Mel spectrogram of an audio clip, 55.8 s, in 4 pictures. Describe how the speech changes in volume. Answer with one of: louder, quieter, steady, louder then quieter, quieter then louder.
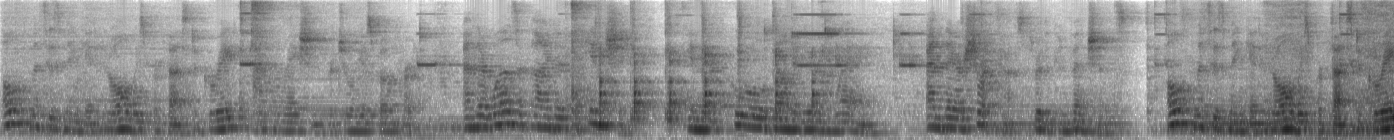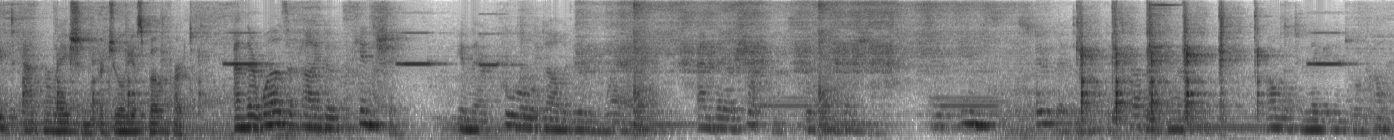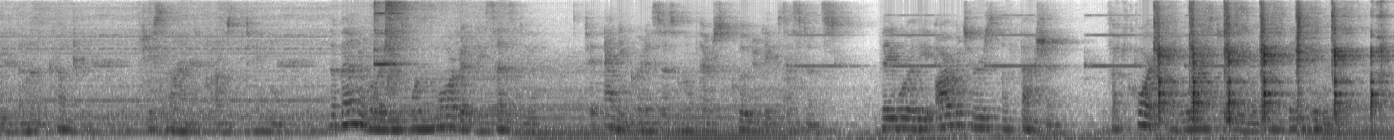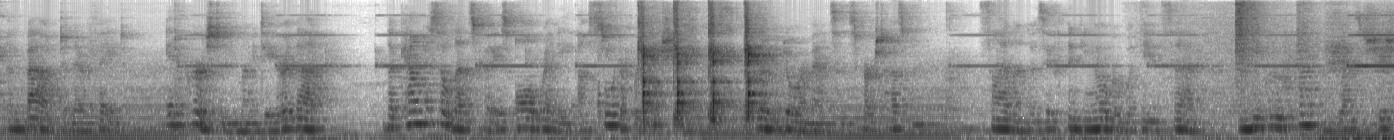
louder then quieter.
